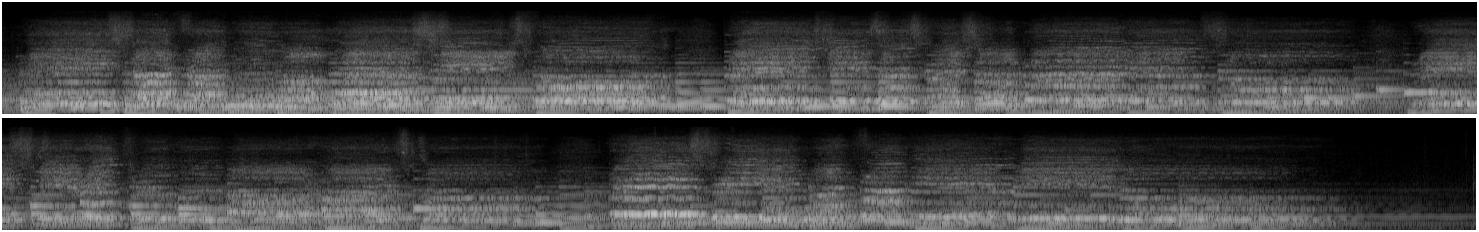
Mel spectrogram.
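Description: A choir singing with keyboard accompaniment over held low bass notes. The music fades out at the very end.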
